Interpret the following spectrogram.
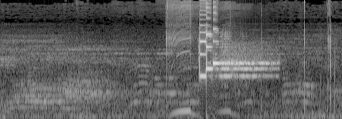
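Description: A steady high-pitched beep lasting about a second, starting about two and a half seconds in, preceded by a sharp click.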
